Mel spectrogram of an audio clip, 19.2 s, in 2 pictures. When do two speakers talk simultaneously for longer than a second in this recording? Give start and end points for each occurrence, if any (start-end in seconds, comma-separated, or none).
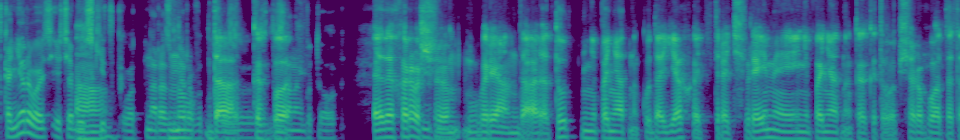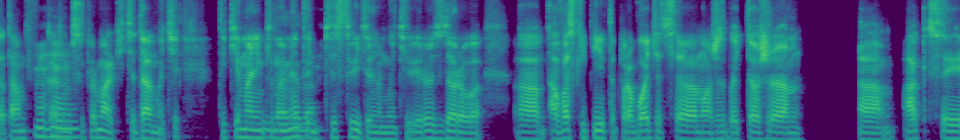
1.7-2.9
